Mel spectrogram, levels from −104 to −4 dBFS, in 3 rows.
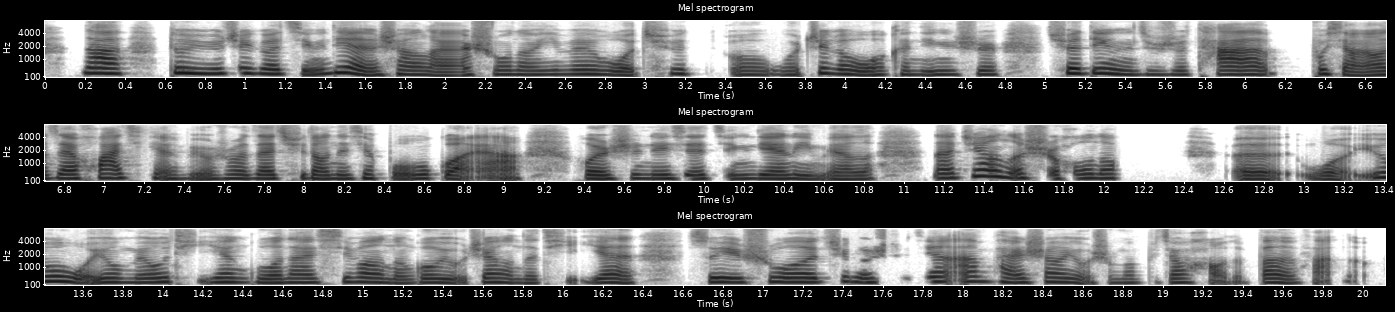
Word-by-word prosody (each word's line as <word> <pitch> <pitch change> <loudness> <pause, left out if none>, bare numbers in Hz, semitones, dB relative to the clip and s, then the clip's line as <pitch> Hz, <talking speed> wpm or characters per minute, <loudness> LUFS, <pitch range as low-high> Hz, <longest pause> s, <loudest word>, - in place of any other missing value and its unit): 那 275 -3 +5 0.2
对 285 -2 +5
于 250 0 +3
这 270 +1 -2
个 240 -3 +3
景 230 +1 -1
点 255 -10 +4
上 205 +1 0
来 170 -1 +1
说 210 +2 -2
呢， 200 -1 -1
因 215 +1 -3
为 225 0 +2
我 190 -5 +1
去 240 +5 -5 0.2
呃， 195 0 -2
我 195 0 -4
这 275 - -1
个 230 -3 +3
我 185 0 +2
肯 200 0 -5
定 195 +2 -1
是 205 0 -4 0.2
确 260 -1 +3
定 260 -2 +3
的 210 - +1
就 200 0 -6
是 200 0 -4
他 205 +1 +3 0.2
不 - - -1
想 190 -6 0
要 180 +3 +3
再 210 +1 +4
花 220 +1 +2
钱， 230 -2 -3
比 - - -5
如 - - -1
说 205 +1 +1
再 200 0 +3
去 200 - -6
到 195 -2 +3
那 195 0 0
些 215 - 0
博 210 - -1
物 205 - +2
馆 210 - +1
呀， - - -1 0.3
或 200 - +2
者 190 - +5
是 195 +2 -4
那 200 0 +1
些 195 -1 -1
景 195 0 -4
点 200 -1 +3
里 195 -2 +1
面 175 -1 -1
了。 180 +1 -1 0.3
那 230 0 +2
这 240 +7 -2
样 315 -2 +5
的 235 - +3
时 220 - -4
候 205 +3 -1
呢， 220 0 +1 0.6
呃， 180 -1 +1
我 175 -1 -3
又 260 +1 +4
我 205 -7 +2
又 220 - +3
没 210 -1 -1
有 220 +2 +3
体 235 - -8
验 225 0 +1
过， 195 -2 0
那 210 0 +1
希 230 +3 -6
望 225 -3 +2
能 180 -1 -3
够 200 +1 +1
有 190 - -1
这 - - -6
样 210 -3 0
的 185 - -3
体 180 - -12
验， 205 -2 +1 0.2
所 230 - 0
以 220 -1 +3
说 225 0 +2
这 225 +3 -7
个 220 -3 +1
时 - - -12
间 250 - +1
安 255 0 -1
排 215 -4 +1
上 225 +1 0
有 195 - -2
什 190 - -10
么 195 0 -5
比 195 - -24
较 205 0 -1
好 195 - -7
的 - - -12
办 205 -2 +1
法 195 - -8
呢？ 270 - -18
205 Hz, 315 characters per minute, -22 LUFS, 195-230 Hz, 0.6 s, 那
